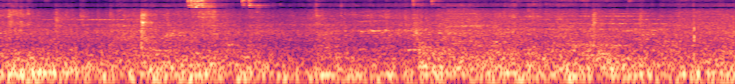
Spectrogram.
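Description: Freight train of enclosed autorack cars rolling past: a steady low rumble of steel wheels on the rails, with a few faint clicks.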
